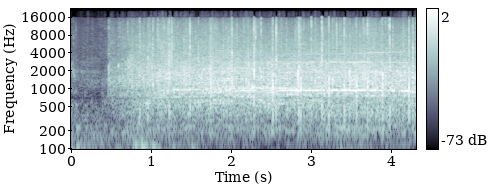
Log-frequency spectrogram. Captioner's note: cheers and applause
